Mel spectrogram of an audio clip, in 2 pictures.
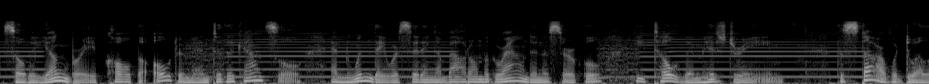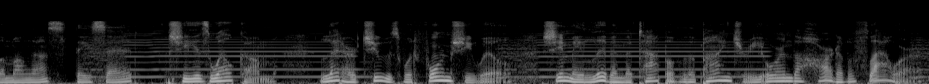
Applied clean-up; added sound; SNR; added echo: none; Bowed string instrument; 17 dB; none.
